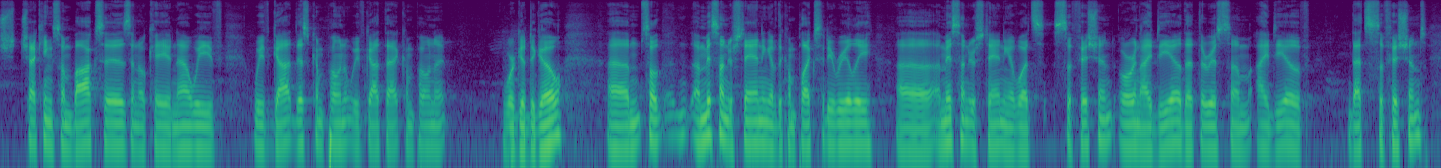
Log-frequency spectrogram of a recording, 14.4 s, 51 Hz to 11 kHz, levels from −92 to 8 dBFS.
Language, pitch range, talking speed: Dutch, 95-110 Hz, 185 wpm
